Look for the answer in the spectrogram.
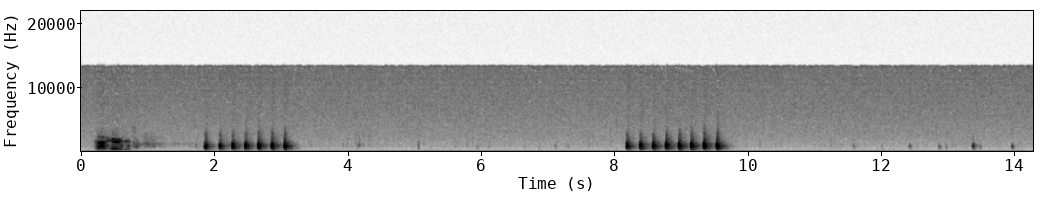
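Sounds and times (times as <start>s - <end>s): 
low steady hum: 0.0s - 14.2s
speech: 0.2s - 1.0s
brisk knocking on a door: 1.8s - 3.3s, 8.2s - 9.8s.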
